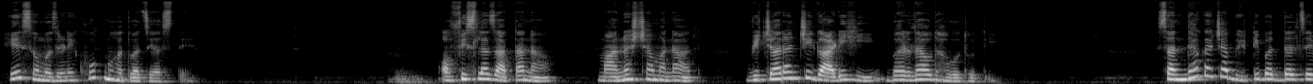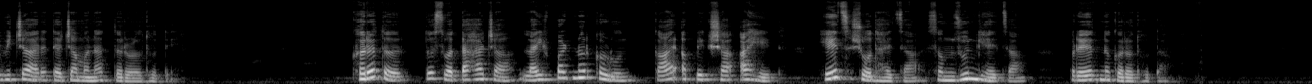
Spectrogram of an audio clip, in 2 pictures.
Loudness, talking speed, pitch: -21 LUFS, 85 wpm, 180 Hz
